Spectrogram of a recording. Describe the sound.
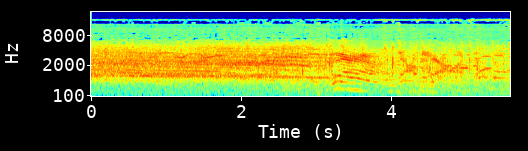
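Loud cheering from a crowd welcoming a band's arrival at a pop roadshow, with high-pitched shrieks and children's shouts sustained for the whole stretch, swelling into excited squeals partway through.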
